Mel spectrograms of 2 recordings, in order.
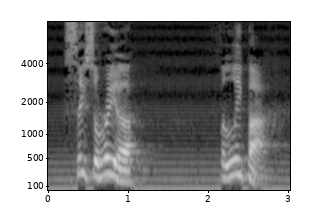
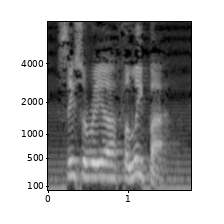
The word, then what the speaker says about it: Caesarea Philippi: All right, so where and what is the district of, how you say it? Caesarea Philippi. Caesarea Philippi.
